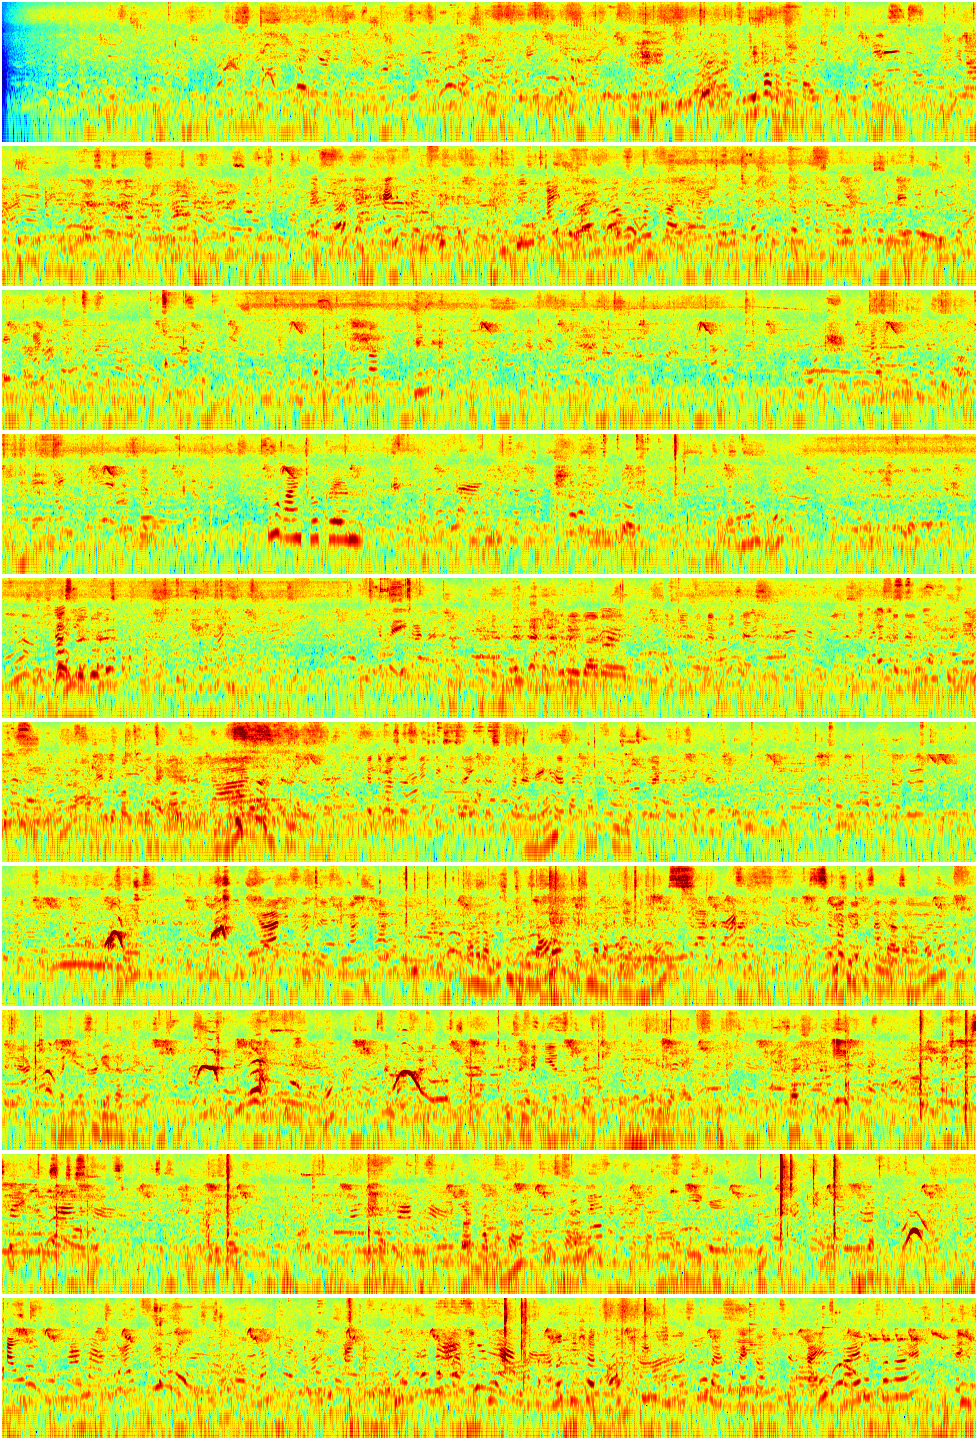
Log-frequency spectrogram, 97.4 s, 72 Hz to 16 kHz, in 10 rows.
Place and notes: berlin, lohmühle wagenburg - fleemarket ambience
people gathering at the sunday fleemarket at Lohmühle laager
(SD702 DPA4060)
Berlin, Germany, 12 May 2013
